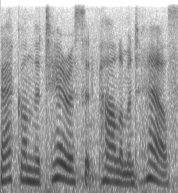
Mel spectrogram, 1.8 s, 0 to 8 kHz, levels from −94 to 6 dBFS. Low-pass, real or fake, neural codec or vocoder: 7.2 kHz; real; none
